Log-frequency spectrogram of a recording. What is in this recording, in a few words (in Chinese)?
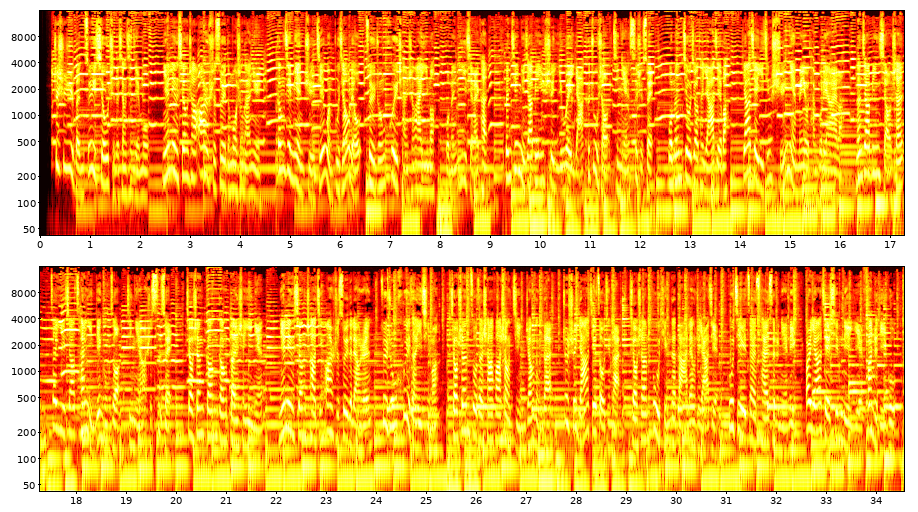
轻快娱乐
